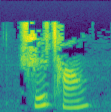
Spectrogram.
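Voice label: "时常", Mandarin Chinese; hsk; chinese-flashcards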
